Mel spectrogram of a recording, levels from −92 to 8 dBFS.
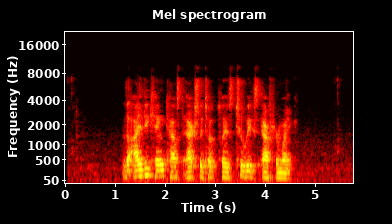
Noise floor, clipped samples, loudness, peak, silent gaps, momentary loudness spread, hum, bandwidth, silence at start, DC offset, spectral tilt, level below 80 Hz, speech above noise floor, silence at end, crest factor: -61 dBFS; under 0.1%; -21 LUFS; -4 dBFS; none; 7 LU; none; 7.6 kHz; 1.15 s; under 0.1%; -6.5 dB/octave; -48 dBFS; 41 dB; 1.25 s; 18 dB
